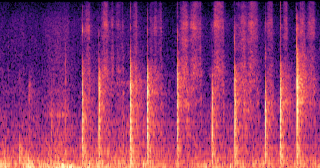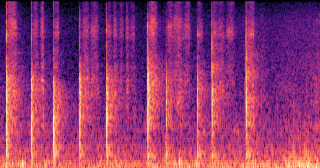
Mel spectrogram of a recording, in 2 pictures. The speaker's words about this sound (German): Gut, ich schreibe es jetzt nur noch mal hin.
